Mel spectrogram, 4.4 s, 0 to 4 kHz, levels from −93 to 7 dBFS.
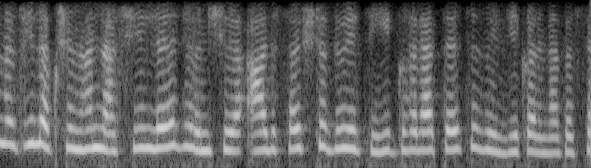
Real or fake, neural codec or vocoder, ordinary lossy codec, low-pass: fake; codec, 16 kHz in and 24 kHz out, 0.6 kbps, FocalCodec, streaming, 4096 codes; Opus, 16 kbps; 3.6 kHz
